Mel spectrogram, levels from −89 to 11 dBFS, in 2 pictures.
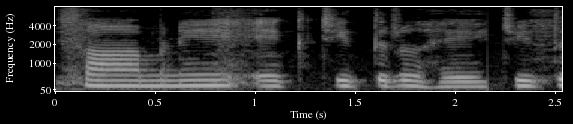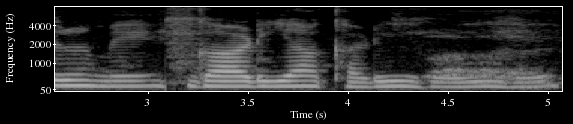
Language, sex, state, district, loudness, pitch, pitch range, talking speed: Hindi, female, Uttar Pradesh, Ghazipur, -28 LUFS, 185 Hz, 175-195 Hz, 140 wpm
